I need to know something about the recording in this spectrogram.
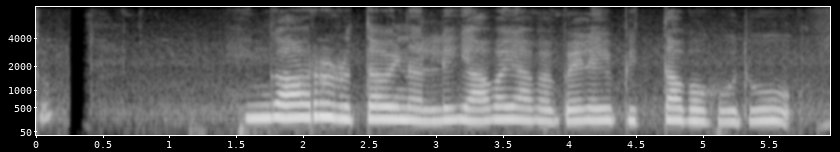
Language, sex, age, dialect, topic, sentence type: Kannada, female, 25-30, Central, agriculture, question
